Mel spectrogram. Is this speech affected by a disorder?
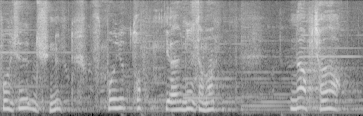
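Yes: dystonic cerebral palsy; no speech until age 6, spasticity hinders reading aloud.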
